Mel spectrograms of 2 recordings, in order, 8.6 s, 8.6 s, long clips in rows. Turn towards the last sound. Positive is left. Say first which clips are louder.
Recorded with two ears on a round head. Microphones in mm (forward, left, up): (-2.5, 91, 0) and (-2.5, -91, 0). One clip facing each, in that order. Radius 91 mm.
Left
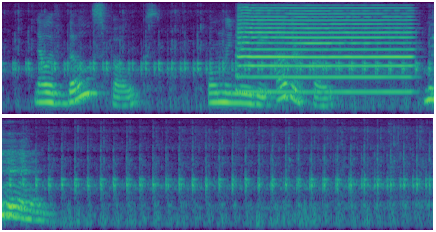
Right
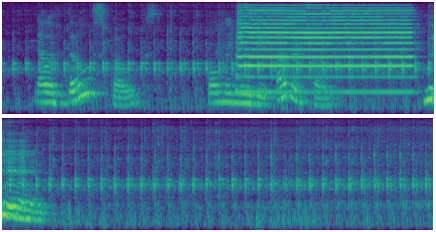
# right 3 dB
turn(degrees=-25)  # may be behind; listen again after turning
